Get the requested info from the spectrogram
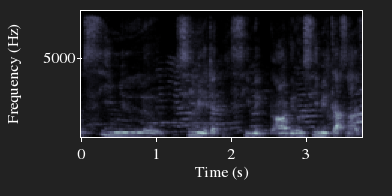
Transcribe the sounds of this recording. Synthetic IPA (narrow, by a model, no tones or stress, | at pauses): simil | simileʈɐk | similãbiɾonsimilkasãz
